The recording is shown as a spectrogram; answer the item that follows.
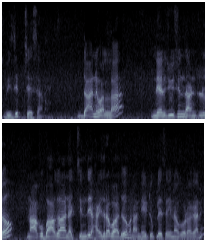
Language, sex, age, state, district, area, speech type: Telugu, male, 30-45, Andhra Pradesh, Visakhapatnam, urban, spontaneous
